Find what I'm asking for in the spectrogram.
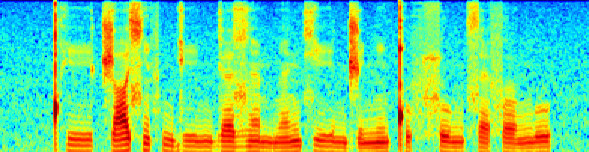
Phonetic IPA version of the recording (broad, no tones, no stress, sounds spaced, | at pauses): ǃʰ iː t͡ʃ a ɕ ĩ f ŋ ɡ iː ŋ ɡ ɛ ɮ ɛ̃ m b ɛ̃ ŋ ç iː n d͡ʒ ɘ ɲ ĩ ǃ u f ɬ u ŋ s ɛ f ɤ ŋ u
